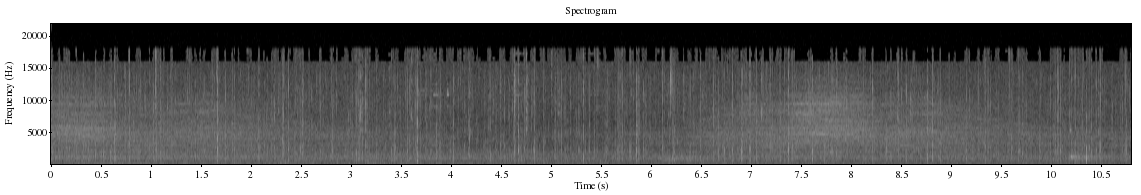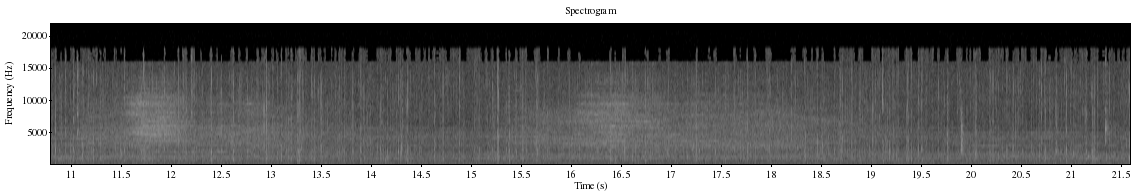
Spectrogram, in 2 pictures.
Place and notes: Contención Island Day 15 inner east - Walking to the sounds of Contención Island Day 15 Tuesday January 19th
The Drive Moor Crescent Moorfield Ilford Road
Two men with hi-viz stripes
work on the platforms
Across the track a dunnock
picks its way through the shrubbery
The outbound train has nine passengers
a decreased service
England, United Kingdom, 19 January, 10:36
